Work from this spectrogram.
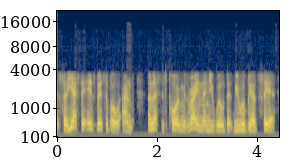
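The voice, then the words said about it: London accent. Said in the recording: “I can tell by your accent, you're not a local ... I'm from London”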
